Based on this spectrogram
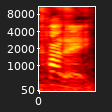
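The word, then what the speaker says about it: カレー: And Piero, and so kare is curry.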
